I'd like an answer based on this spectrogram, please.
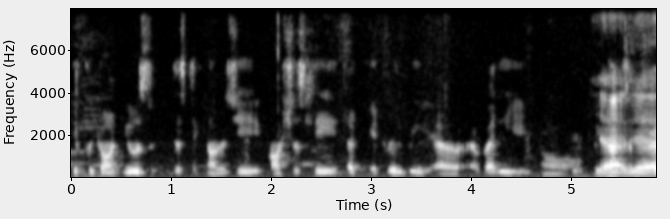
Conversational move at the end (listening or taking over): taking over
